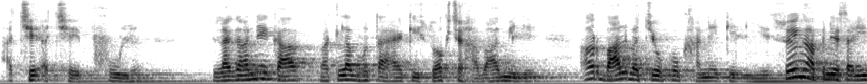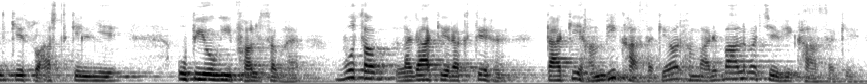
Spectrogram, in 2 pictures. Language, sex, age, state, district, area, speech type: Hindi, male, 60+, Bihar, Samastipur, rural, spontaneous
